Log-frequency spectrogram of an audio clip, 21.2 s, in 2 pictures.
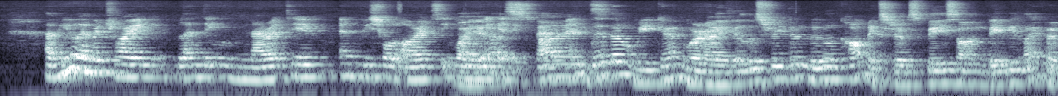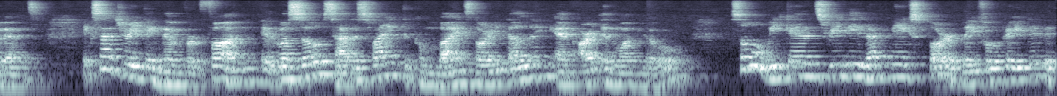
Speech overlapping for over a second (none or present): present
